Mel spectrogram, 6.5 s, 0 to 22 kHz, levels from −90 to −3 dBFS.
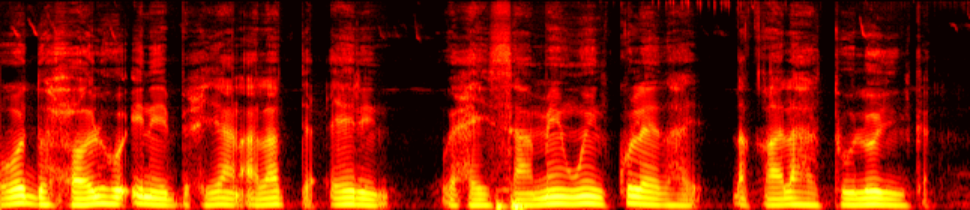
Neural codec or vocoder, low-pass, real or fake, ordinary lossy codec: none; none; real; none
